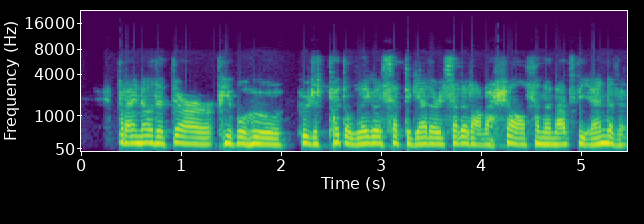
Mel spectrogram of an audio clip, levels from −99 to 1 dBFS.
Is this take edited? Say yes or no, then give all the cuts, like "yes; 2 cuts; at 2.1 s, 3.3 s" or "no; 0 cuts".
yes; 2 cuts; at 1.3 s, 2.1 s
